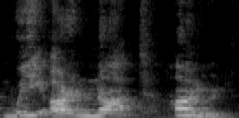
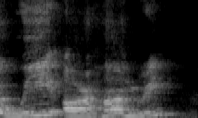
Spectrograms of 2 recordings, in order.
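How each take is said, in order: First: "not" set slowly between "are" and "hungry"; slow model sentence, not stressed. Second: Said in the usual way. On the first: Shown as a demonstration. Teacher contrasting negative with affirmative for class. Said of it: "Oración negativa". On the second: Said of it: "Oración afirmativa".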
